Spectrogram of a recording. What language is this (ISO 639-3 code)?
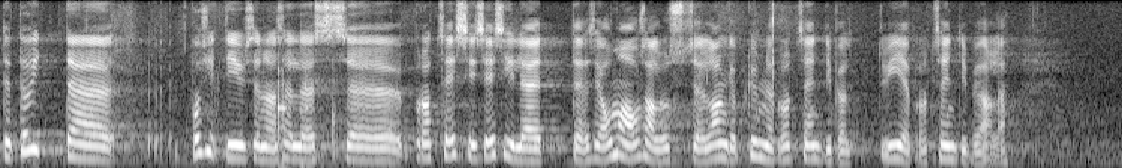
est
